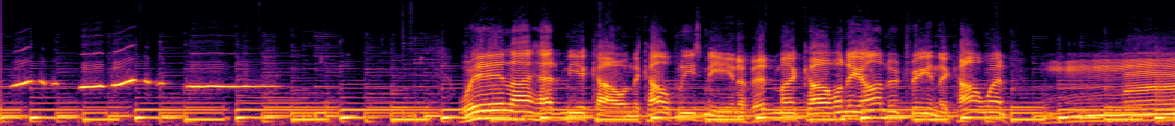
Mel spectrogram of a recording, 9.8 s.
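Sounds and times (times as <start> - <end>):
whistled imitation of a bird call: 0.0 - 2.3
strummed instrumental accompaniment: 0.0 - 9.7
speech: 3.9 - 8.9.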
